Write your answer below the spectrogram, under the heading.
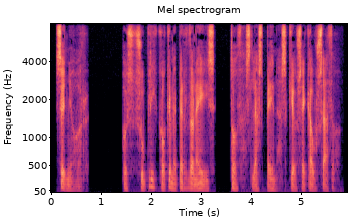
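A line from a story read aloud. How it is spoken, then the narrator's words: Broken voice. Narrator (Spanish): con voz entrecortada dijo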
